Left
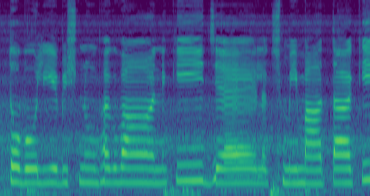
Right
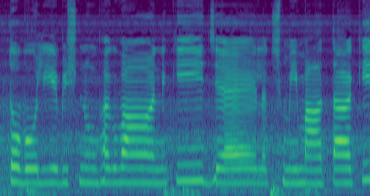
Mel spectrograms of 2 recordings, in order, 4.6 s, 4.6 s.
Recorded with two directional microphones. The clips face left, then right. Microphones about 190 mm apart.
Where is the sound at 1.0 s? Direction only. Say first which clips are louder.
Left 3 dB; 25° left (ahead or behind).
